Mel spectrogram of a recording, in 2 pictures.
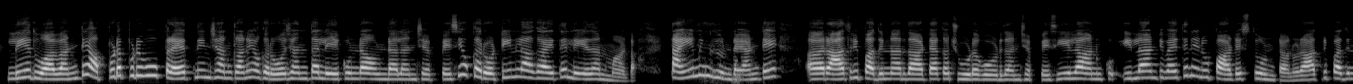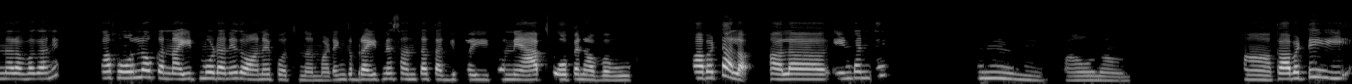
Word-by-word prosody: లేదు. 305 +1 0
అవంటే 250 - +2
అప్పుడప్పుడు 400 +3 +1 0.3
ప్రయత్నించాను 305 +3 +2
కానీ, 280 +3 +2
ఒక 290 - +1
రోజంతా 270 +3 +1
లేకుండా 265 +1 +3
ఉండాలని 240 -1 -2
చెప్పేసి 240 - -5
ఒక 370 -5 +3
రొటీన్‌లాగా 320 +2 +1
అయితే 270 +6 -2
లేదన్నమాట. 235 -10 -2 0.5
టైమింగ్స్ 360 +4 0
ఉంటాయి. 230 -3 -2
అంటే 280 +7 -2 0.4
ఆహ్, 255 0 +7
రాత్రి 250 +6 +4
10:30 255 0 +2
దాటాక 250 +2 +2
చూడగూడదు 225 -2 -1
అని 220 +1 -10
చెప్పేసి, 220 +1 -8
ఇలా 275 0 +5
అనుకు 250 0 -8 0.2
ఇలాంటివైతే 310 +4 -1
నేను 335 -3 -5
పాటిస్తూ 250 +3 -1
ఉంటాను. 190 -3 -6
రాత్రి 230 +7 -2
10:30 260 -1 +1
అవ్వగానే, 265 - -1 0.4
నా 300 - +2
ఫోన్‌లో 300 +3 +2
ఒక 295 - -1
నైట్ 250 +2 -1
మోడనేది 270 -1 +2
ఆన్ 235 +1 -5
అయిపోతుందన్నమాట. 205 -4 -9
ఇంకా 240 +1 -7
బ్రైట్‌నెస్ 250 +3 -1
అంతా 240 +1 -1
తగ్గిపోయి, 225 0 -7
కొన్ని 230 -1 -3
యాప్స్ 230 +2 -1
ఓపెన్ 230 -1 -2
అవ్వవు. 200 0 -5 0.7
కాబట్టి, 295 +2 +3
అలా. 420 - +5 0.3
అలా 245 0 +3 0.4
ఏంటంటే 295 +7 -5 1.0
హ్మ్. 265 -7 -5 0.4
అవునవును. 190 -2 -10 1.2
ఆ! - - -6 0.3
కాబట్టి 275 +5 +4 0.2
ఈ - - -2
255 Hz, 125 wpm, -23 LUFS, 230-290 Hz, 1.2 s, ఆహ్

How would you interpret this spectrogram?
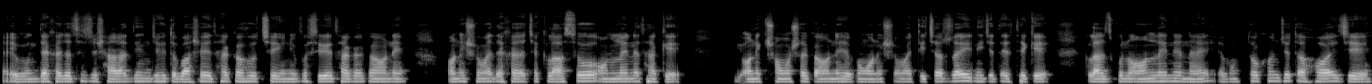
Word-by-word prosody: এবং 125 +1 +1
দেখা 130 +1 +3
যাচ্ছে 135 +2 0
যে 140 - -1
সারাদিন 130 +1 +1
যেহেতু 135 -1 0
বাসায় 135 +2 +2
থাকা 140 0 +1
হচ্ছে, 135 0 -2
ইউনিভার্সিটিতে 135 +1 0
থাকার 135 0 +1
কারণে, 135 0 +1 0.5
অনেক 135 +1 0
সময় 70 0 0
দেখা - - -2
যাচ্ছে - - -3
ক্লাসও 105 - +3 0.2
অনলাইনে 135 +1 +1
থাকে। 125 - 0 0.8
অনেক 130 0 0
সমস্যার 130 +1 0
কারণে 130 0 +1
এবং 130 +1 -4
অনেক 125 +1 -3
সময় 130 -1 -3
টিচাররাই 140 +4 +2
নিজেদের 135 0 -2
থেকে 135 - +1 0.5
ক্লাসগুলো 135 +1 +2
অনলাইনে 140 +1 0
নেয়। 130 +2 0
এবং 125 +1 -5 0.2
তখন 145 +2 -2
যেটা 150 -1 +2
হয় 140 +1 +4
যে 135 -1 +4
135 Hz, 155 wpm, -22 LUFS, 130-140 Hz, 0.8 s, হয়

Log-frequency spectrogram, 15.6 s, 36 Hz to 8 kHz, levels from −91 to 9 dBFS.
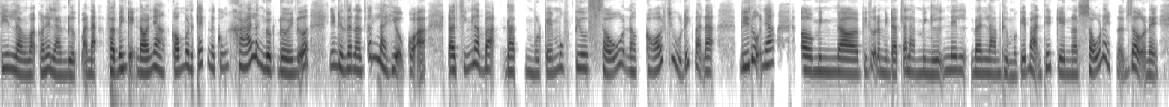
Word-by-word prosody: tin 255 -1 -1
làm 200 -5 +1
bạn 190 - 0
có 210 - -1
thể 245 - +1
làm 185 -3 -2
được 185 -2 0
bạn - - -2
ạ. 190 - +2 0.2
Và 225 - +7
bên 245 +3 +3
cạnh 220 - -1
đó 205 -1 +7
nha, 250 +1 +2
có 220 - +5
một 280 +6 +2
cách 310 +5 -1
nó 260 - -3
cũng 265 - -6
khá 285 -1 -2
là 455 - +4
ngược 240 -4 +5
đời 205 -2 +3
nữa, 210 - +3 0.3
nhưng 290 0 -4
thực 255 - +3
ra 250 - +3
nó 235 -2 +2
rất 460 - -1
là 340 - +5
hiệu 240 0 +1
quả. - - +3 0.3
Đó 240 0 +7
chính 250 +4 -9
là 320 -2 +4
bạn 250 0 0
đặt 220 -2 +1
một 200 -2 -8
cái 205 0 -3
mục 260 +3 -7
tiêu 260 -2 0
xấu, 225 +5 0
nó 220 -2 -3
có 225 - 0
chủ 410 -6 -2
đích - - -5
bạn - - -2
ạ. 220 -1 0 0.3
Ví 275 +2 +3
dụ 390 - +2
nhá, 310 +3 +2 0.3
ờ, 235 -1 +6
mình 215 -1 -4
n 215 - +1 0.3
ví 220 - -10
dụ - - -3
là 220 - -3
mình 205 -2 -7
đặt 190 -1 0
ra 225 - -1
là 210 - -3
mình 200 0 -6
l 190 - -4
nên 235 0 -2
bàn 205 0 -1
làm 200 -1 -3
thử 205 - -4
một 180 0 -11
cái 205 - 0
bản 200 - -2
thiết 265 +6 -5
kế 210 -2 +1
nó 195 0 -4
xấu 200 - 0
này, 430 -7 -1
nó - - -7
dở 260 +5 +2
này, 185 -2 -2
225 Hz, 300 wpm, -22 LUFS, 205-260 Hz, 0.3 s, Và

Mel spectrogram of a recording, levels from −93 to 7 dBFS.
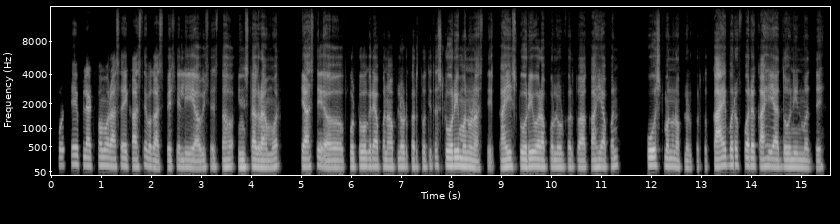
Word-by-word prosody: कोणत्याही 150 +3 -3
प्लॅटफॉर्मवर 145 0 0
असं 130 -1 -1
एक 130 -1 -2
असते 125 +4 -1
बघा, 120 -4 +1
स्पेशली 120 0 -3
अ, 110 -1 +2
विशेषतः 120 +2 -3 0.2
Instagramवर 120 0 +2 0.4
ते - - 0
असते 130 +3 +1
अं, 115 0 +1
फोटो 130 +1 0
वगैरे 130 0 0
आपण 125 0 -1
अपलोड 125 +1 -1
करतो, 125 0 -4
तिथं 135 +1 -7
स्टोरी 140 0 +5
म्हणून 130 -3 +4
असते 110 0 -5
काही 120 +2 +3
स्टोरीवर 130 +1 +3
अपलोड 120 0 -1
करतो, 120 -1 -2
काही 120 +1 0
आपण 130 +3 -5 0.6
पोस्ट 145 0 +4
म्हणून 130 -2 0
अपलोड 115 -2 -4
करतो, 110 0 -12
काय 130 +3 +6
बरं 150 0 +1
फरक 135 -2 +2
आहे 130 +1 +3
या 125 -1 +3
2न्हींमध्ये? 120 -2 -2
125 Hz, 145 wpm, -24 LUFS, 120-130 Hz, 0.6 s, काय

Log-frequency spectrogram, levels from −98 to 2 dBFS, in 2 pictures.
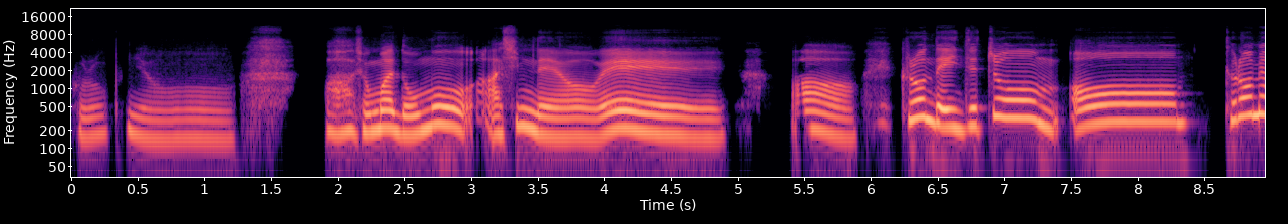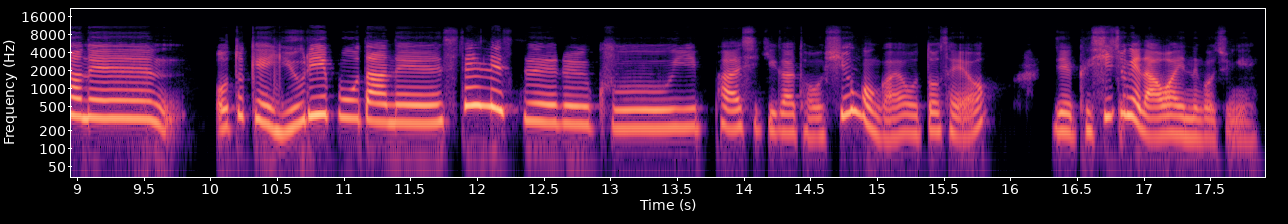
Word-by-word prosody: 그렇군요. 150 -4 -12 0.7
아 195 0 -5
정말 205 +3 +2
너무 215 +5 +2
아쉽네요. 165 -6 -1
예. 175 -7 +2 0.5
아 195 -7 -3 0.3
그런데 305 -5 +5
인제 230 +1 0
좀 325 -4 +2
어 280 +3 +3 0.3
그러면은 325 -3 +2 0.2
어떻게 335 - -2
유리보다는 280 - +1
스테인리스를 290 - +2
구입하시기가 225 -2 -5
더 165 -3 -11
쉬운 380 - -1
건가요? 180 - -4
어떠세요? 195 +3 -8 0.5
이제 195 -1 -3
그 205 +4 -11
시중에 350 - 0
나와 170 +2 0
있는 160 -2 -5
거 155 0 -9
중에. - - -16
225 Hz, 230 characters per minute, -20 LUFS, 180-290 Hz, 0.7 s, 그런데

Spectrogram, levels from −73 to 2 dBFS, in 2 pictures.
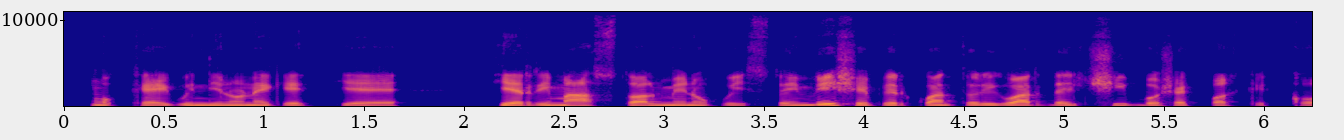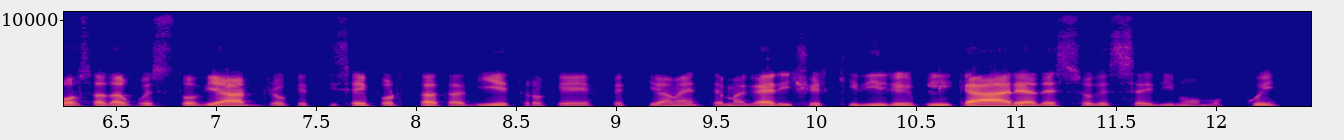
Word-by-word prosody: Okay, 115 -2 +1
quindi 110 +1 +1
non 110 +1 +2
è 115 - +4
che 110 +1 -1
ti 115 - -5
è 105 -1 +2 0.5
ti - - +5
è 110 - +9
rimasto 110 -1 +2
almeno 110 0 +3
questo. 105 +1 -8
E - - +2
invece 135 - +4
per 115 -1 0
quanto 125 0 +2
riguarda 125 -1 +3
il 115 0 -4
cibo 170 -11 -2
c'è 130 +2 -1
qualche 110 -1 -5
cosa 105 -1 -3
da 105 0 0
questo 105 +1 -8
viaggio 105 -2 +1
che 105 - -15
ti 105 - -23
sei 110 0 -3
portata 105 0 -4
dietro 105 0 -6
che 100 +1 -7
effettivamente 100 0 -9
magari 100 0 -1
cerchi 100 +1 -10
di 105 +1 -4
replicare, 105 -1 +4
adesso 100 +2 -2
che 105 -1 -7
sei 105 0 -9
di 100 0 -13
nuovo 100 0 -15
qui? 110 -4 -6
105 Hz, 200 wpm, -27 LUFS, 105-110 Hz, 0.5 s, è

